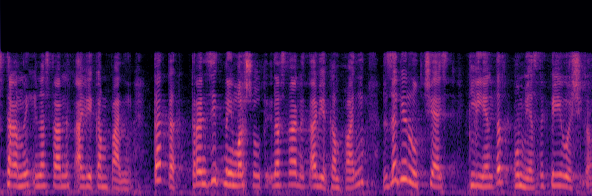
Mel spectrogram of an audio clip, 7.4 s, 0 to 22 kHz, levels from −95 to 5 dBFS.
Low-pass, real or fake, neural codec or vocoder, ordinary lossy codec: 7.2 kHz; fake; codec, 16 kHz in and 24 kHz out, 1.1 kbps, FireRedTTS-2 codec; none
